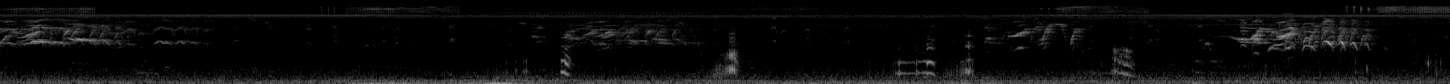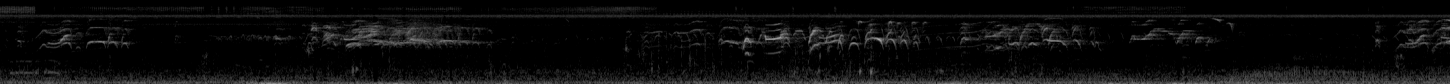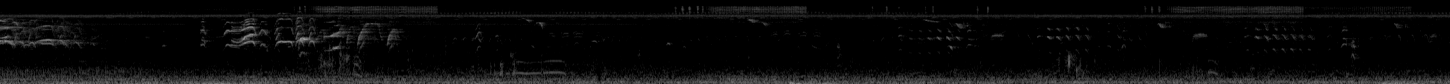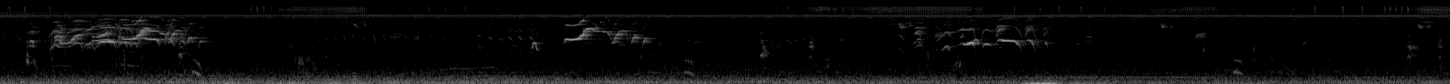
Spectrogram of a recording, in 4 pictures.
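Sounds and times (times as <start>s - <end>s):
low outdoor background noise: 0.0s - 58.0s
wild birds chirping: 0.0s - 58.0s.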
